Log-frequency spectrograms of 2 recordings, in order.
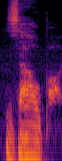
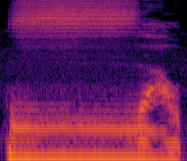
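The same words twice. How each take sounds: First: The word is said short and quick. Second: The word is said slowly and drawn out. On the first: "이렇게 짧게 하지 않고" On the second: "이렇게 연습하도록 하게 하죠"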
